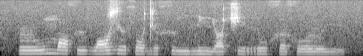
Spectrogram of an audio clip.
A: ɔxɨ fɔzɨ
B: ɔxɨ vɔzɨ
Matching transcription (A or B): B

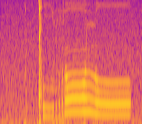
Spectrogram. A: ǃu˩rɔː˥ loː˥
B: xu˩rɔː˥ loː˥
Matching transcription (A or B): A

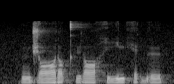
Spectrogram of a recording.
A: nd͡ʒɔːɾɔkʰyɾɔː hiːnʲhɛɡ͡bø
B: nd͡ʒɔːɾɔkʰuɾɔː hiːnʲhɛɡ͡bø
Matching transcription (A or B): A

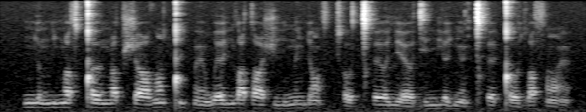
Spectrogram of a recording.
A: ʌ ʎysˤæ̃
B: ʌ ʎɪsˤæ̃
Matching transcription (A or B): B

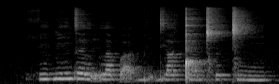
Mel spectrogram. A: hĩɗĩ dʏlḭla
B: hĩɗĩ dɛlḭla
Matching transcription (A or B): B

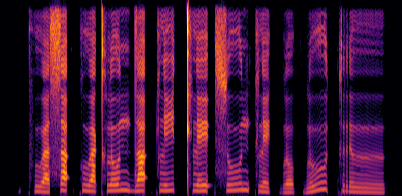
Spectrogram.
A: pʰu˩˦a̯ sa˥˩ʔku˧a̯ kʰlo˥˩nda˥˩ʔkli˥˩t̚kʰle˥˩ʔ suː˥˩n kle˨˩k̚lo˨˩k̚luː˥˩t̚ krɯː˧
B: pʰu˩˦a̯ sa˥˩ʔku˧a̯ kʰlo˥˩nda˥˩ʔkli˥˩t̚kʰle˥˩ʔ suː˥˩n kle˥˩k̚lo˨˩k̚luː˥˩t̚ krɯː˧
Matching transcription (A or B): A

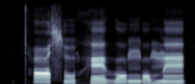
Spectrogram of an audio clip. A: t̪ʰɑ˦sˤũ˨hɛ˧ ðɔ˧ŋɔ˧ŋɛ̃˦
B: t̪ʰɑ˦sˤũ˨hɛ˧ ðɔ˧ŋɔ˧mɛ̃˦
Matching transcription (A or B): B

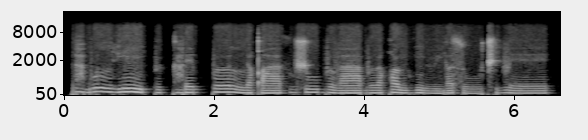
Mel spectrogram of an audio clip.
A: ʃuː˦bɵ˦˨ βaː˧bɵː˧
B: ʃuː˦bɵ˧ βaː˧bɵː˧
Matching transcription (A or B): A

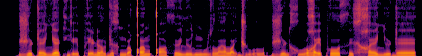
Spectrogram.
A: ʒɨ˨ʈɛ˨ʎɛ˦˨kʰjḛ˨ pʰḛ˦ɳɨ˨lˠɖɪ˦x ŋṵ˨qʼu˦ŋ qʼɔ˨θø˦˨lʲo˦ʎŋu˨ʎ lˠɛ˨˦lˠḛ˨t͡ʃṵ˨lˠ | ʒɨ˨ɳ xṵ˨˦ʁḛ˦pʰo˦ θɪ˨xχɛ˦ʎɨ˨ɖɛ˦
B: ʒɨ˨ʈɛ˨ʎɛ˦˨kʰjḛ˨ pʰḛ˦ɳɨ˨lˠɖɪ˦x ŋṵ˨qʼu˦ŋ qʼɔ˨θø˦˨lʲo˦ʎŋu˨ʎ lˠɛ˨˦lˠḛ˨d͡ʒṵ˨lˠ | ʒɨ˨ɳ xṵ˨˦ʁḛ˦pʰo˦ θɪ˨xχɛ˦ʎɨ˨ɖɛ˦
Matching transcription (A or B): B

